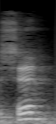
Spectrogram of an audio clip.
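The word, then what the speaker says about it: שיר: Shir, à la base, dans la Mishnah, c'est pas exactement la même prononciation, c'est Sher, sous-entendu, le collier qui porte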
